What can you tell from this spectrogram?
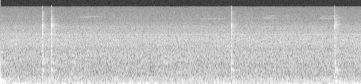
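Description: A few faint computer mouse clicks over near silence: two close together about half a second in, then single clicks later on, made while setting up a screen share.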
